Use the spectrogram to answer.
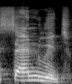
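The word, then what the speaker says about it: sandwich: इसे कहते हैं सैंडविच। बहुत से लोग इसको बोलते हैं सैंडविच जो कि गलत होता है, इसमें डी साइलेंट रहता है।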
